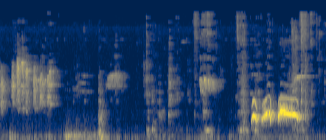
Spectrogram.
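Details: Spotted dove fighting call, played as a lure to draw wild doves down for trapping; after scattered clicks and soft bursts, a loud burst of low, rolling coo notes closes the recording.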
